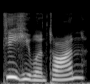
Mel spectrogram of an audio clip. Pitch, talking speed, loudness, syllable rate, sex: 245 Hz, 265 wpm, -15 LUFS, 5.1 syllables/s, female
